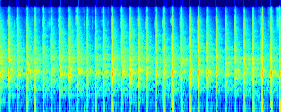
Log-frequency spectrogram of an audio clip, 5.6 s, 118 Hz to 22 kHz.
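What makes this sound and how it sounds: A colorful cardboard notebook with a glossy cover, held in both hands, is tapped quickly and hard on the cover with fingertips and nails. About 32 sharp, dry taps fall in a fast, slightly uneven rhythm, each with a hollow, papery knock that dies away almost at once.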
